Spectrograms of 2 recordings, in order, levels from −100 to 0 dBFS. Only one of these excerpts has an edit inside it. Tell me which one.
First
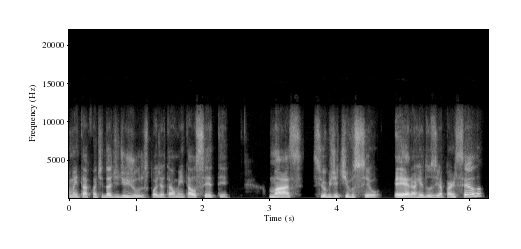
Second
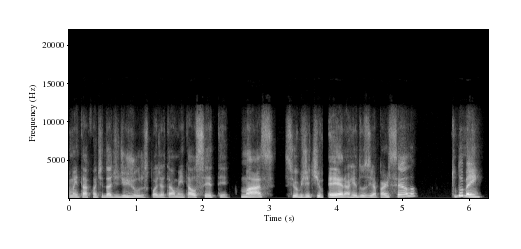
second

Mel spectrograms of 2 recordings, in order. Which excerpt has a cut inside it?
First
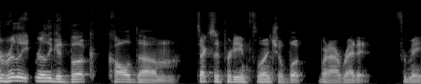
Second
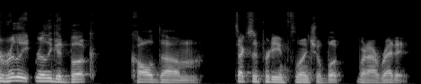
first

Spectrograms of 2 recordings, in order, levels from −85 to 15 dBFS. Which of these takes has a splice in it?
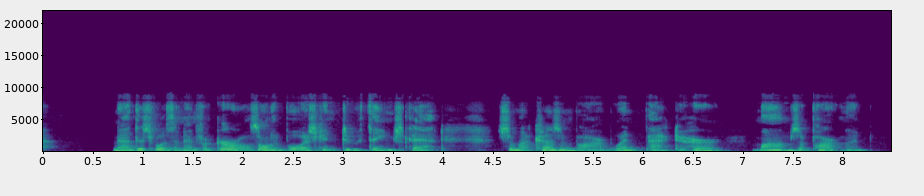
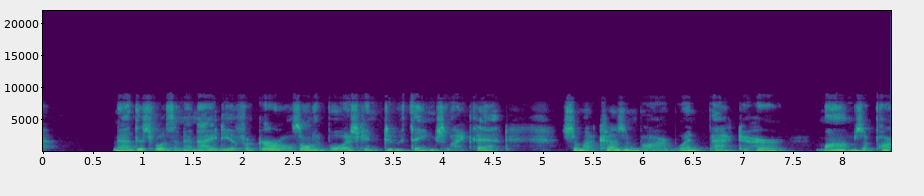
first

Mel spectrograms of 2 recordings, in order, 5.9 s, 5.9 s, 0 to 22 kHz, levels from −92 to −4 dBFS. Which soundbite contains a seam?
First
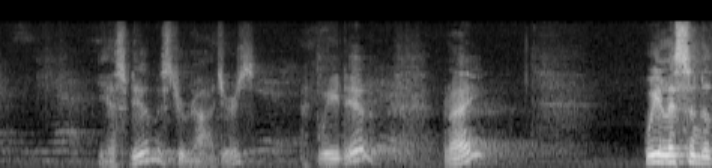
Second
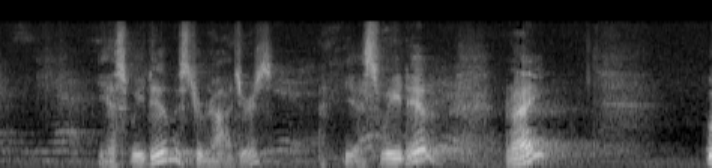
first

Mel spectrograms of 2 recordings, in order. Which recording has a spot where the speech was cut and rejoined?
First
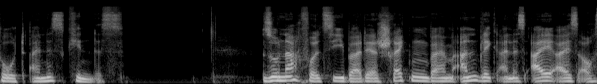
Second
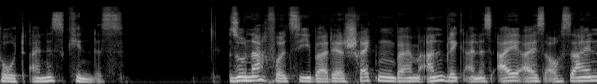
second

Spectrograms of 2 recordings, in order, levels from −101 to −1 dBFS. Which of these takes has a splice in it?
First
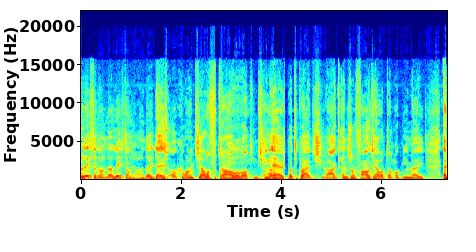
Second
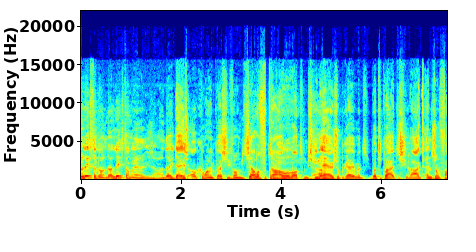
first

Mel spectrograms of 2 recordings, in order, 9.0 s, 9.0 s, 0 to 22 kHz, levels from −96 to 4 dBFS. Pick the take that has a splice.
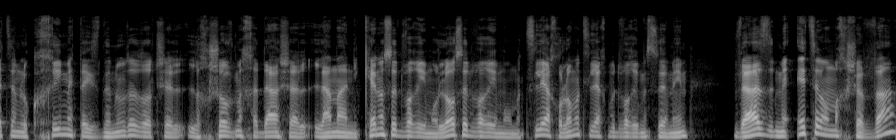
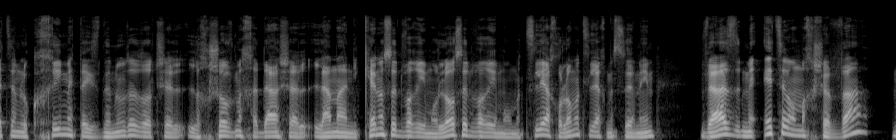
second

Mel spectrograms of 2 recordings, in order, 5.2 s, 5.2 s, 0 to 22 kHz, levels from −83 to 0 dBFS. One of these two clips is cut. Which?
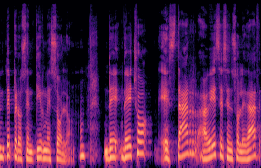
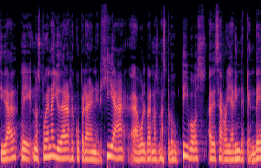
first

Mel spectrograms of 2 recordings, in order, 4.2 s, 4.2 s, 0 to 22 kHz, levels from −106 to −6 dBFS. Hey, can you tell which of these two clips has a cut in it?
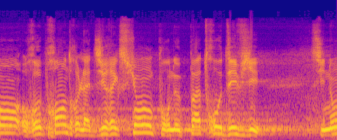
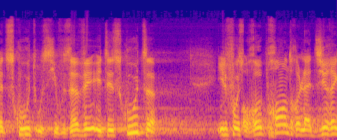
second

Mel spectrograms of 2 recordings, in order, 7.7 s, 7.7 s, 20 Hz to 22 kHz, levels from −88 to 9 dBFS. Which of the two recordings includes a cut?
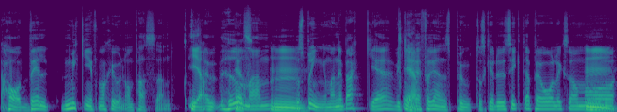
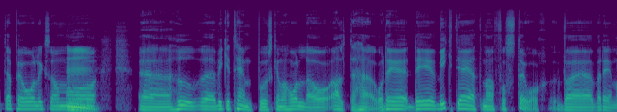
first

